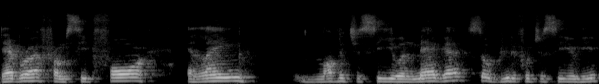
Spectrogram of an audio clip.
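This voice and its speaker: A man with a non-native accent has a fairly high pitch and a dark, mellow tone. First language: not English. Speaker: positive psychology speaker. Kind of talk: webinar presentation. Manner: halting.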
